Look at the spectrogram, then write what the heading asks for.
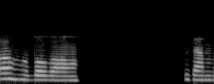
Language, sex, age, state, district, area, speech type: Assamese, female, 45-60, Assam, Majuli, urban, conversation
